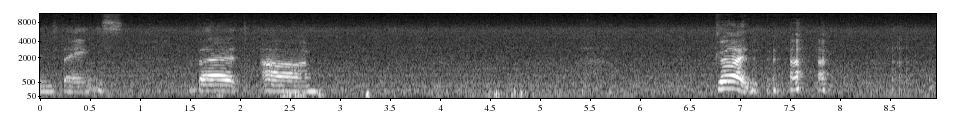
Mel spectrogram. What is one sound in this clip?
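An older woman speaks cheerfully and close by, in short bursts.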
